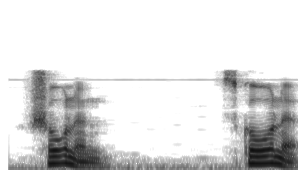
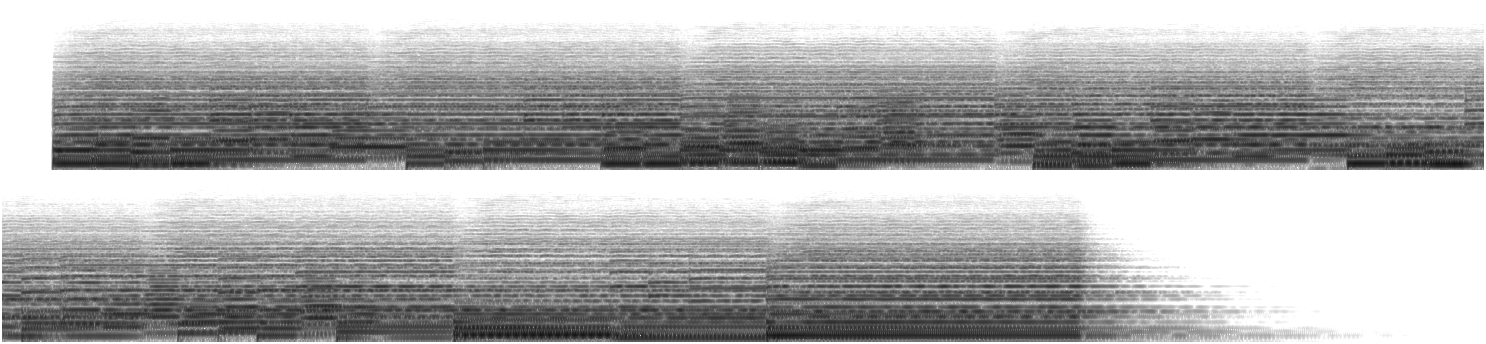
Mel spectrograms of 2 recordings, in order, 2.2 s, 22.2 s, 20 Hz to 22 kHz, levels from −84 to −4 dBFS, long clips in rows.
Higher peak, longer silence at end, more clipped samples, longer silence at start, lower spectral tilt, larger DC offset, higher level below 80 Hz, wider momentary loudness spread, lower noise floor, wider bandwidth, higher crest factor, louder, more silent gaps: about the same, 0 dBFS vs 0 dBFS; second, 0 s vs 2.5 s; neither; second, 0.2 s vs 0.35 s; first, -12.5 dB/octave vs -6.5 dB/octave; neither; first, -38 dBFS vs -48 dBFS; first, 18 LU vs 4 LU; second, -46 dBFS vs under -90 dBFS; second, 5 kHz vs 9.6 kHz; about the same, 16 dB vs 16 dB; about the same, -16 LUFS vs -16 LUFS; neither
